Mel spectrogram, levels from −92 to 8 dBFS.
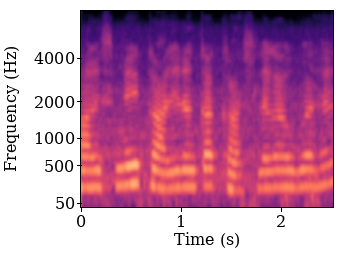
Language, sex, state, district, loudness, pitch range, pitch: Hindi, female, Chhattisgarh, Raipur, -16 LUFS, 215-230 Hz, 220 Hz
